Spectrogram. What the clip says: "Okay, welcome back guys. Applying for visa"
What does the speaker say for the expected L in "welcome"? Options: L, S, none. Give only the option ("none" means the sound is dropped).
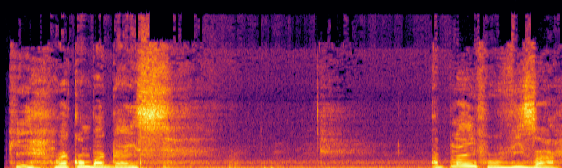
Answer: none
